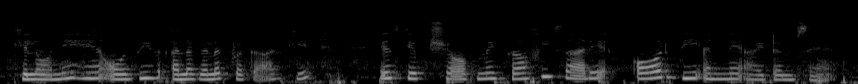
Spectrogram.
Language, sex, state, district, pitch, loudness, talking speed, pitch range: Bhojpuri, female, Uttar Pradesh, Deoria, 255 Hz, -35 LUFS, 125 wpm, 235-285 Hz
